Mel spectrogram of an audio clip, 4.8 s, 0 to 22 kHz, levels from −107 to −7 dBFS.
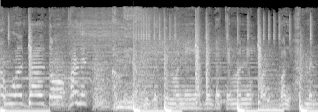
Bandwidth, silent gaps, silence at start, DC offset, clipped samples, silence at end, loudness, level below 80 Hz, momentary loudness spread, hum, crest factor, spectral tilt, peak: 17 kHz; none; 0 s; under 0.1%; under 0.1%; 0 s; -14 LUFS; -18 dBFS; 5 LU; none; 12 dB; -4.5 dB/octave; 0 dBFS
